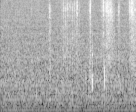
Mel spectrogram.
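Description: Near silence: faint room tone, with a few very faint clicks in the second half.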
